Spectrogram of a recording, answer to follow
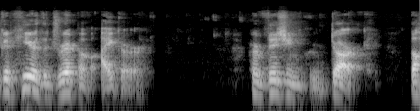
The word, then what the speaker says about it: ichor: She could hear the drip of ichor.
